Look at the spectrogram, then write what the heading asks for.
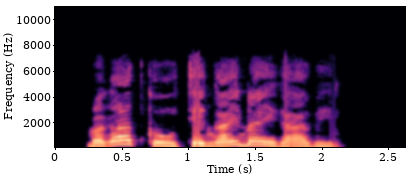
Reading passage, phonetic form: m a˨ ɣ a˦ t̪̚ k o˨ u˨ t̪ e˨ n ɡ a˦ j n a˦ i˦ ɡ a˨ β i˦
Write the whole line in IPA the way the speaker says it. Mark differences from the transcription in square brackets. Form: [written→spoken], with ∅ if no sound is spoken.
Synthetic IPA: m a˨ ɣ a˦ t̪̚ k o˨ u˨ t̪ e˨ [n→ŋ] ɡ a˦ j n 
